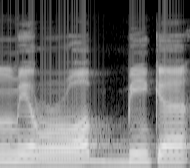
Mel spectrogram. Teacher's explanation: طائف من ربک، یہاں پر نون ساکن کے بعد را ہے، ادغام بلا غنہ کریں گے، اور را کو موٹا پڑھیں گے، را کے اوپر زبر ہے۔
